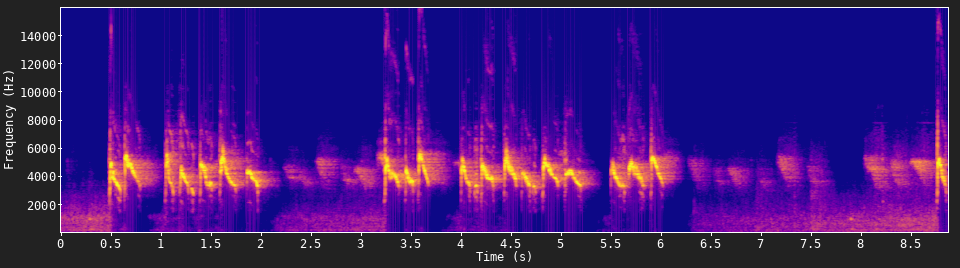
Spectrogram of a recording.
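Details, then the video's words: Caged hobby oriental white-eye on 11 September 2022, form slightly down, pouring out near-continuous high chirps that sweep downward, in several runs, softer notes trailing off between them over a faint hum. "Mata Puteh Kitaro Buka Sing"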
